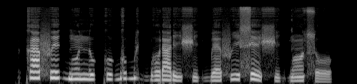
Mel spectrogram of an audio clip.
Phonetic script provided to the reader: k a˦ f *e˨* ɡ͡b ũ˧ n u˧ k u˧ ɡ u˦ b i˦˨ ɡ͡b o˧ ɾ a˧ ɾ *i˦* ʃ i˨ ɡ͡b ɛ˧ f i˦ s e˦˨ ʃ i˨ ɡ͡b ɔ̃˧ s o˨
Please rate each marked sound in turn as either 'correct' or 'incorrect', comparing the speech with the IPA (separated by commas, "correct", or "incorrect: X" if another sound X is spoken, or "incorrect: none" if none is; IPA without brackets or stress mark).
incorrect: e˦, incorrect: i˨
